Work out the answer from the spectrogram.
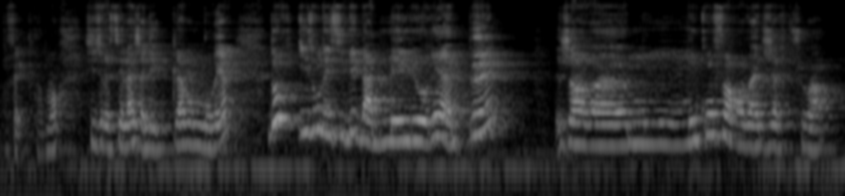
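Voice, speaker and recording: A young woman vlogger recounts her story with raw, dramatic emotion and loose, slangy phrasing. Her voice sits at an ordinary middle pitch. The sound bounces around an echoey room. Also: animated, moderate pace, mellow. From France. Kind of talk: storytime vlog.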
